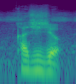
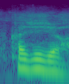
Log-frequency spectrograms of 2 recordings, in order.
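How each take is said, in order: First: Said in the usual way. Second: Winded whisper after the stairs; puffed out, barely voiced; breathless whisper. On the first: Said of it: "여기를 올라가서 어떨지 보여드리겠습니다". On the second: Real, not acted. After climbing 144 steps.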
